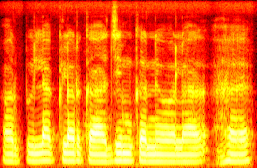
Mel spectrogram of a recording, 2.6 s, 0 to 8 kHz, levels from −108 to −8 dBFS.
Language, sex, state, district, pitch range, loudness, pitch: Hindi, male, Jharkhand, Palamu, 125-135 Hz, -15 LUFS, 130 Hz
